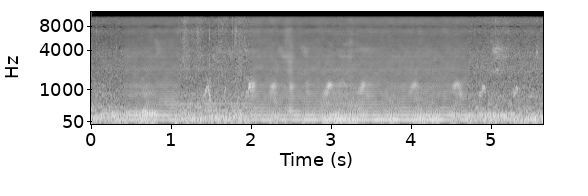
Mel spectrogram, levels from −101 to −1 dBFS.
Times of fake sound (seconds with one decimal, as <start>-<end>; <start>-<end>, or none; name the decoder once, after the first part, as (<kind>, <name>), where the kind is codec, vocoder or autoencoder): 0.4-1.1 (vocoder, Vocos); 2.0-4.7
